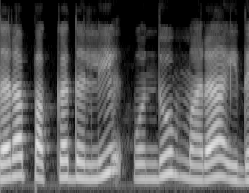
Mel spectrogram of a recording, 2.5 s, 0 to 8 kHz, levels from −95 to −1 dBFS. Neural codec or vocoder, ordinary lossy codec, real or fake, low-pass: none; none; real; none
